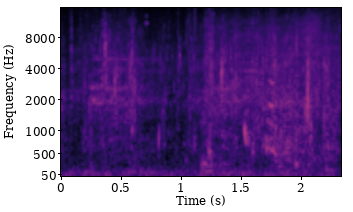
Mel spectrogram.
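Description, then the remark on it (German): Feet slosh and splash through shallow, muddy water along the shoreline of the Moorsteiner See, a lake, in a steady series of wet steps over very muddy ground, fairly loud, with soft dribbling and splatter between strides. No one speaks. “Na, ich denke, wir warten besser an der Uferlinie durchs Wasser. So sind wir schneller als durchs Schilf.”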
